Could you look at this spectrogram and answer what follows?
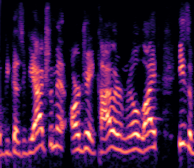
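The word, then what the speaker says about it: RJ Cyler: quick side note uh you pronounced his name correctly it is RJ Kyler look it up don't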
